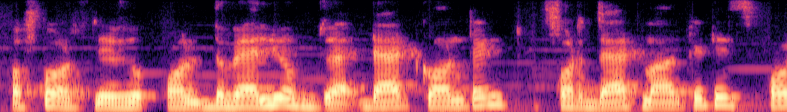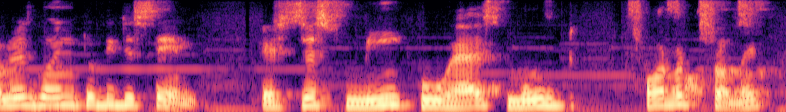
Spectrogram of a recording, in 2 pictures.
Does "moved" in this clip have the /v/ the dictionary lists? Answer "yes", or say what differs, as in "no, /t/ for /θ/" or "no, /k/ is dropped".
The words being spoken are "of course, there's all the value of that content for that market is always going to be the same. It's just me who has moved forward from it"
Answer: yes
